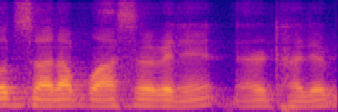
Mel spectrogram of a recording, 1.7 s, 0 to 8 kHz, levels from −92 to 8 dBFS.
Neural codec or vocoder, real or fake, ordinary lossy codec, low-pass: codec, 16 kHz, 0.5 kbps, FunCodec, trained on Chinese and English, 25 frames a second; fake; none; none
